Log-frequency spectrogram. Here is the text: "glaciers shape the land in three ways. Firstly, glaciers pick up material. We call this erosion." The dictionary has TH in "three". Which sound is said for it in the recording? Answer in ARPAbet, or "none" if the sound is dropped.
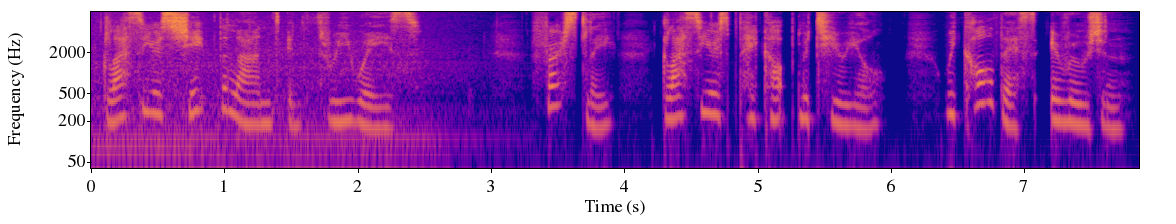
TH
